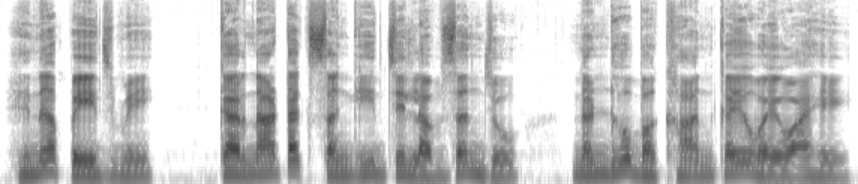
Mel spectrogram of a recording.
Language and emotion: Sindhi, neutral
